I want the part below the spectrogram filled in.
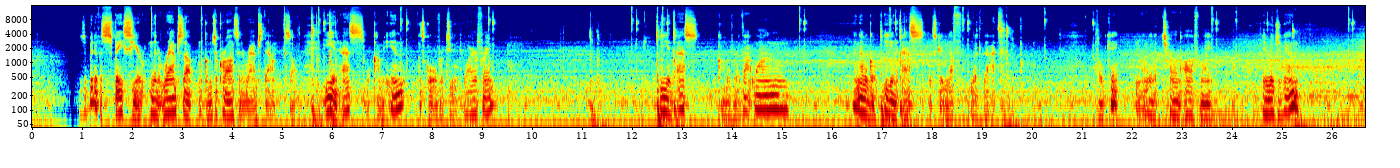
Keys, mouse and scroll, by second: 4.7-5.6 scroll down 2, 5.6 e, 6.0 s, 9.2 click, 9.7-10.5 scroll up 2, 10.5-11.2 scroll down 1, 11.2 s, 12.5 e, 12.9 s, 17.0 e, 17.4 s, 19.5 alt+a, 19.8-20.4 scroll down 2, 20.3 middle click, 23.6 click, 24.1 middle click, 25.3 z.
